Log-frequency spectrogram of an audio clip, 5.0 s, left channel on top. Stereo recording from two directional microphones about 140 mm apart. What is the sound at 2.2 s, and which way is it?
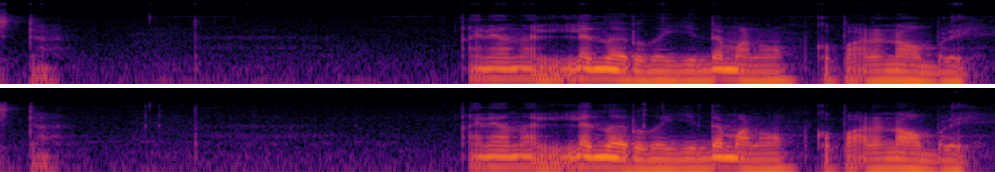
Speech, 25° left (ahead or behind).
